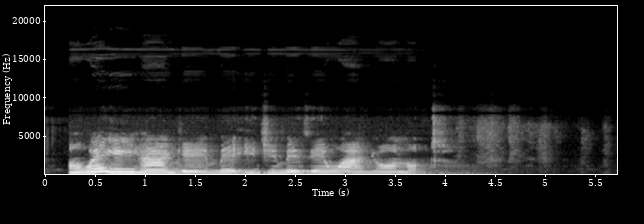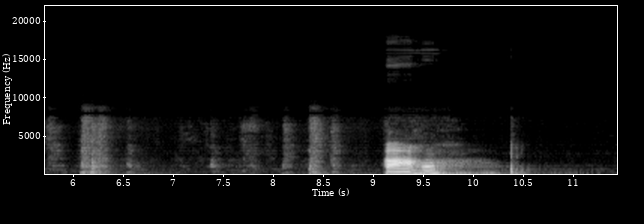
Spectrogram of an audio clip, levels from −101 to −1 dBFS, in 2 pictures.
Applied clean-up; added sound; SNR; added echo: none; none; none; reverberation time 0.6 s.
